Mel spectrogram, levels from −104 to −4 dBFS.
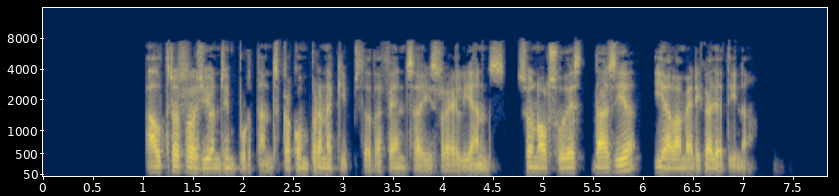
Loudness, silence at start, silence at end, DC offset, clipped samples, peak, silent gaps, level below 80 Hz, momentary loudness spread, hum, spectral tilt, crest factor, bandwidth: -20 LUFS; 1.05 s; 0.75 s; under 0.1%; under 0.1%; -2 dBFS; 4.62-4.74 s, 5.41-5.48 s, 5.98-6.10 s; -60 dBFS; 8 LU; none; -3 dB/octave; 20 dB; 8 kHz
